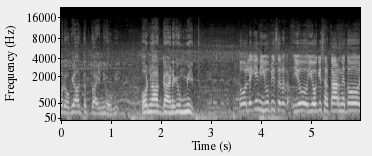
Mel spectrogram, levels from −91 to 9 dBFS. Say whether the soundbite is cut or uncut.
uncut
